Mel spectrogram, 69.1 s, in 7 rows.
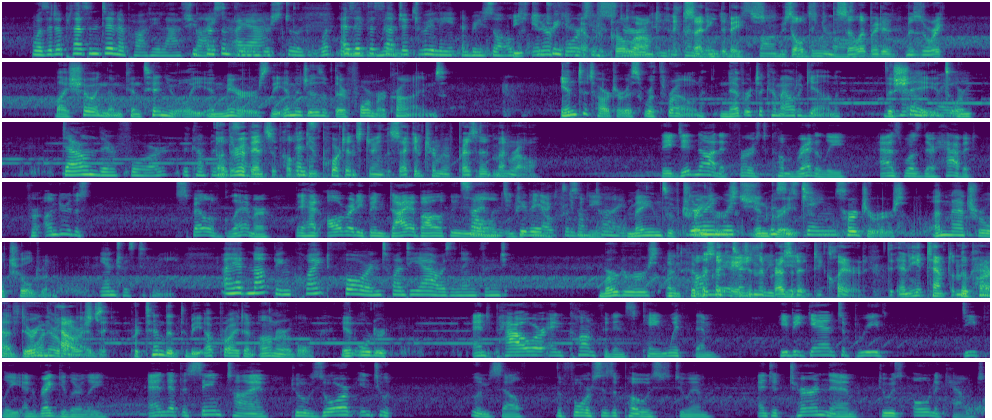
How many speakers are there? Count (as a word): five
